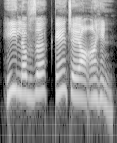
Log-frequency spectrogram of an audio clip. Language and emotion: Sindhi, neutral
